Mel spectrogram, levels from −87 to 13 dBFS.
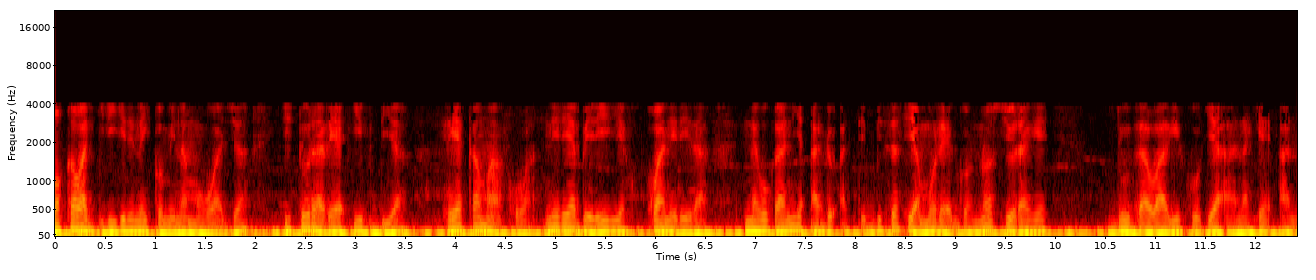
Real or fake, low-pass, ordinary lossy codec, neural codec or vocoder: real; 7.2 kHz; AAC, 16 kbps; none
